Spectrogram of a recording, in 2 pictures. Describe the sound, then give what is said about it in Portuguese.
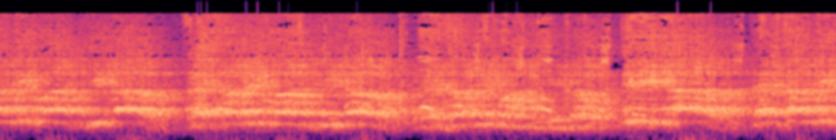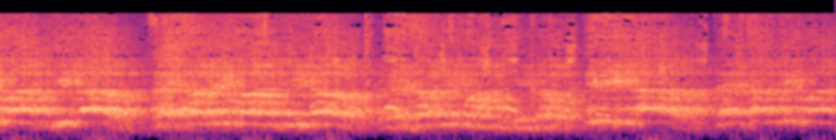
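A large crowd of football supporters sings the chant 'One Keano' in tribute to Roy Keane, in unison, loud and steady, its melody rising and falling in repeated rhythmic phrases for the whole stretch, with no talk over it. “E aqui a torcida homenageia o Roy Keane uh, com essa bela música aqui. Vamos ouvir?”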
